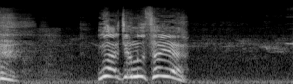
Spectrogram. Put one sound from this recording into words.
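A man shouts loudly with animation.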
